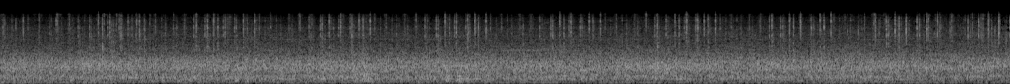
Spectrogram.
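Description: G scale model freight train rolling past on outdoor track, its wheels clicking rapidly and steadily over the rails.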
